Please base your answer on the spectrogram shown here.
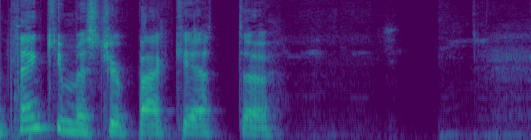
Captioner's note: speaking in French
